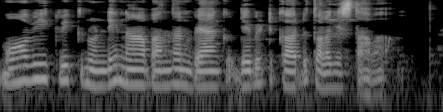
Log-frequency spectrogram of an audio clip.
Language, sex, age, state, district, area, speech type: Telugu, female, 45-60, Andhra Pradesh, Nellore, rural, read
